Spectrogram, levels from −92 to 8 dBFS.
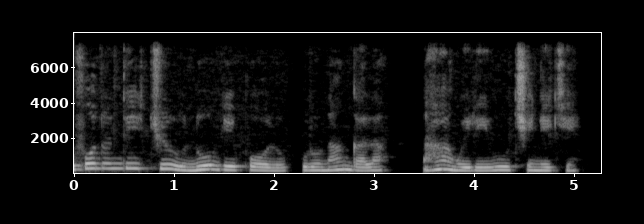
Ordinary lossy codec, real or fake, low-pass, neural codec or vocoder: none; real; 7.2 kHz; none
